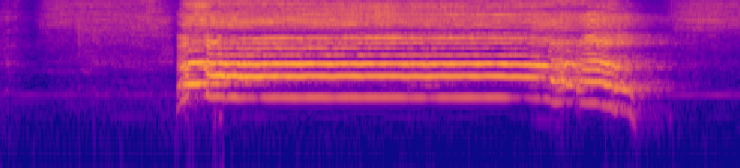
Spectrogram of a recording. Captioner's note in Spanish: grita muy fuerte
